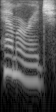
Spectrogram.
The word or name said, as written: hemorrhage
